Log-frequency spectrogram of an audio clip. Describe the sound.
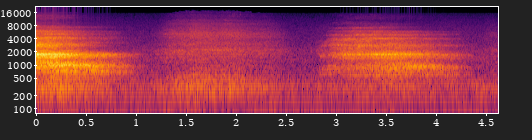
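Deep breathing during a yoga flow into cobra pose: three long, airy breaths with no talk, a strong first one, a softer second and a full third.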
